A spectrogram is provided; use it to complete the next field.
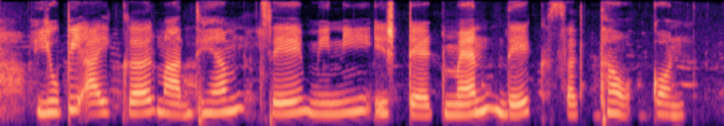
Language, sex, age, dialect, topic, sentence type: Chhattisgarhi, female, 18-24, Northern/Bhandar, banking, question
